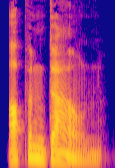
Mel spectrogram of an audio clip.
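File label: "up and down", English, British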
